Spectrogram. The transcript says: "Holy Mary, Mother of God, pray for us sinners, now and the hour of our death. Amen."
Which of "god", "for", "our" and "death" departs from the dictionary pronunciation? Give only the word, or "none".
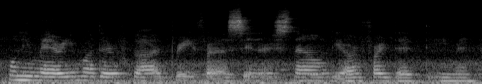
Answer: death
